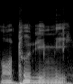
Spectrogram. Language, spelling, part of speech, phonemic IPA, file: French, antonymie, noun, /ɑ̃.tɔ.ni.mi/, Fr-antonymie.ogg
- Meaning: antonymy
